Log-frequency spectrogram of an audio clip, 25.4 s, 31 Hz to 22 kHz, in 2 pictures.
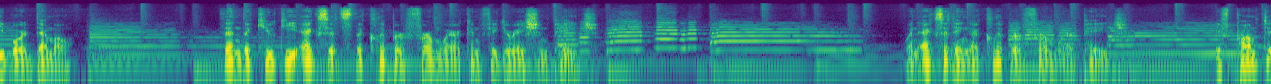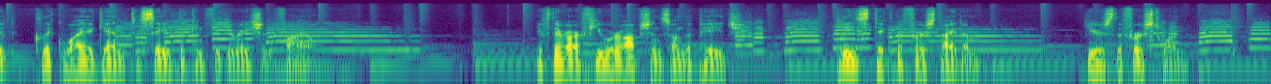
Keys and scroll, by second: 0.0-1.1 typing, 1.6 Return, 19.5 Return.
